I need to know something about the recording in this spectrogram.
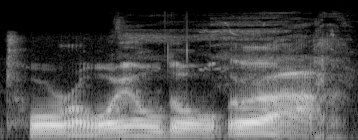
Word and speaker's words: toroidal: but the branch gets at or old or toroidal transformer I said it right and the den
